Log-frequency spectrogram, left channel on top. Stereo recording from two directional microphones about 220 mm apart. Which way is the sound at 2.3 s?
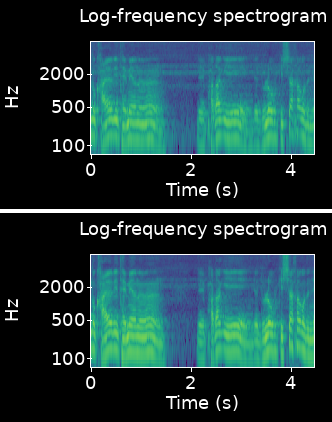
50° right (ahead or behind).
